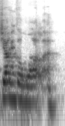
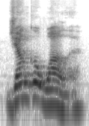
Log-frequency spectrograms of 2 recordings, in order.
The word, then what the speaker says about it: Jungalwala: And my last name is Jungalwala. Jungalwala. Jungle. Yes. Okay. So just like it's spelled, pretty much. Okay. Yes. Think Right. jungle and then wala at the end.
